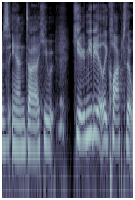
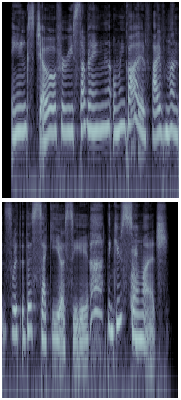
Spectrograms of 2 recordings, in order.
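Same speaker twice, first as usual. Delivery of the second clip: very slow, high, put-on Valley Girl drawl; 7 semitones higher than usual. Reading a viewer's sub message aloud: Valley Girl voice. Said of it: "don't do Valley Girl voice".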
